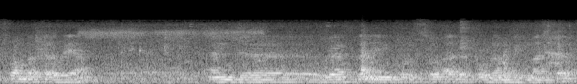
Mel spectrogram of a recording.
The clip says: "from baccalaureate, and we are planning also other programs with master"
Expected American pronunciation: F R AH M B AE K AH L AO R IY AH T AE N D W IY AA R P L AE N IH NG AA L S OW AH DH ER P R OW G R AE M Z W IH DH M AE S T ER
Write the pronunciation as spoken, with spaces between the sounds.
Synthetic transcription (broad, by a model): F R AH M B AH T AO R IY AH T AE N D W IY AA R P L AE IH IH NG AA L S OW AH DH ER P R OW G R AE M W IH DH M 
